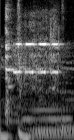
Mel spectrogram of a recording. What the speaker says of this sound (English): and there goes that timer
